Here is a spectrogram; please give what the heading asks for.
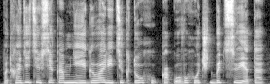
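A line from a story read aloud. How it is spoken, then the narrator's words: Shouting. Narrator (Russian): крикнул он цветам и кустам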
